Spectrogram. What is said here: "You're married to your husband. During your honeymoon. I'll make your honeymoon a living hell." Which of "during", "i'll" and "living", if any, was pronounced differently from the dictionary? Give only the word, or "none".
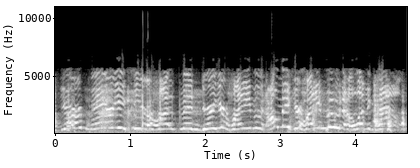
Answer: living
